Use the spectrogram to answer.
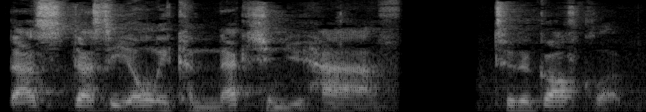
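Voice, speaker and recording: A man's voice: mid-range voice, normal speed, a little hiss or hum. A man from Thailand, a sports coach chatting casually as an interview guest. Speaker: golf coach, podcast guest.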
